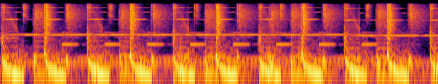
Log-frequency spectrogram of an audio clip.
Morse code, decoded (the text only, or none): none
